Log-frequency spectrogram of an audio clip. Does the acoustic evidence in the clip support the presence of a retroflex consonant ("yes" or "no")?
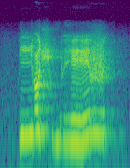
no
